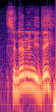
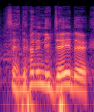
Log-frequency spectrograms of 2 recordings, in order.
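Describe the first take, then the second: First: Said in the usual way. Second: Says it through a real laugh; amused, laughing repeat. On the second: Real, not acted. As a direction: let the laugh spill into the words.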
